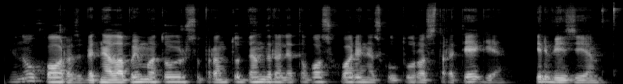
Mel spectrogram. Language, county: Lithuanian, Šiauliai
